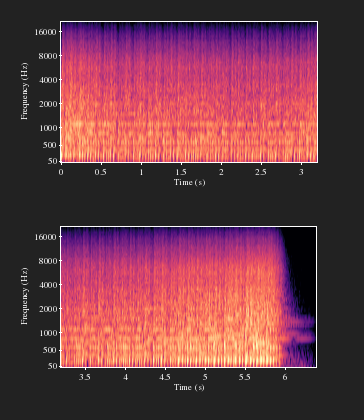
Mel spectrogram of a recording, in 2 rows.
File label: PRESS ROLL, CHRM TAMA; Sampleheads; New York City Drumworks VOL-1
